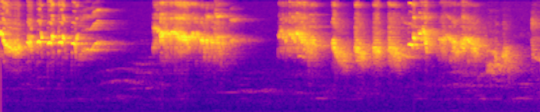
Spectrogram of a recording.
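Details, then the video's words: Australasian bush lark, locally branjangan, singing energetically: a stuttering run of high chirps, a dense buzzy phrase, a short silence, then a long rich sequence of rapid twitters and slurred notes. "BRANJANGAN GACOR TIADA LAWAN"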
